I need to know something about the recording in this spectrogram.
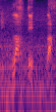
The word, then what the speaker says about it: Lahti: Well, how do you pronounce it, by the way? Lahti.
